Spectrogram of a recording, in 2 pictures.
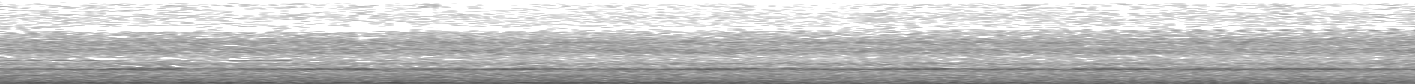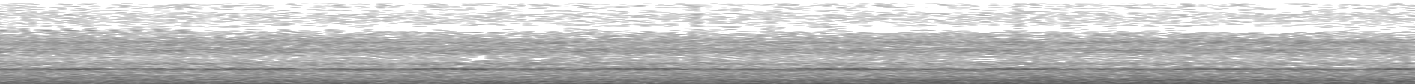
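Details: Crickets chirping steadily in the evening beside a deck with a chihuahua puppy and decoration lights; even mid-pitched pulses, a high faint ticking trill that drops out briefly then resumes, and low background hum.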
